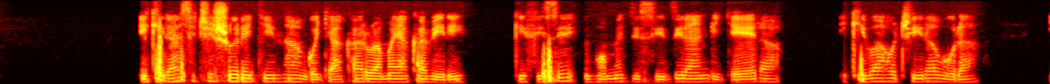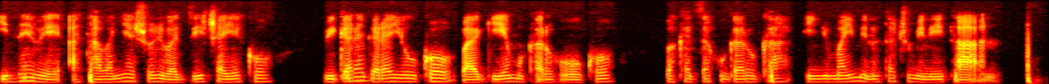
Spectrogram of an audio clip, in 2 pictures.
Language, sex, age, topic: Rundi, male, 25-35, education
